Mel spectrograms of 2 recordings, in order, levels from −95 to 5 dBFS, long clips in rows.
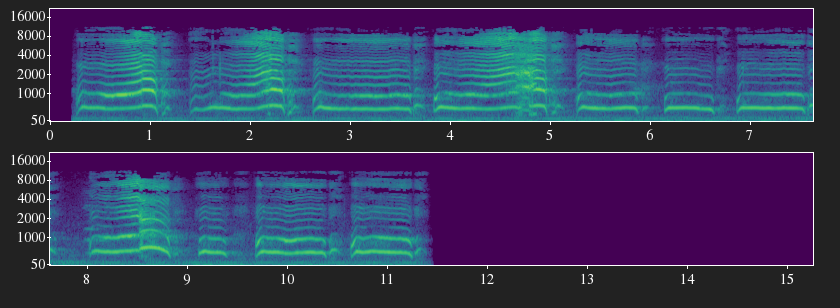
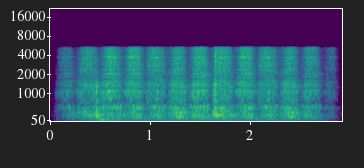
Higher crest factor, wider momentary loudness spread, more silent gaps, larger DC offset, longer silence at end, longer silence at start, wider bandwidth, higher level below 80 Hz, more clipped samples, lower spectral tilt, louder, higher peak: about the same, 20 dB vs 20 dB; first, 16 LU vs 7 LU; neither; second, under 0.1% vs 0.4%; first, 3.9 s vs 0.05 s; first, 0.25 s vs 0.1 s; first, 11.5 kHz vs 5.6 kHz; about the same, -46 dBFS vs -48 dBFS; neither; second, 0 dB/octave vs -1.5 dB/octave; about the same, -22 LUFS vs -22 LUFS; about the same, -4 dBFS vs -4 dBFS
